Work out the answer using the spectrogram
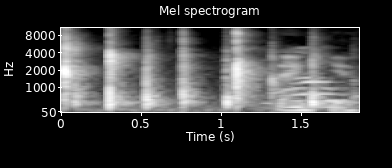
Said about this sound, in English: Can we have a round of applause, please?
